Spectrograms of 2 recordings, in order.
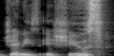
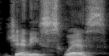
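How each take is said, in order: First: The name ends with the word issues. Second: The name ends with the word Swiss. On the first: The speaker calls it wrong. "Which it's not Jenny's Issues" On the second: The speaker calls it right. "it's Jenny Swiss"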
